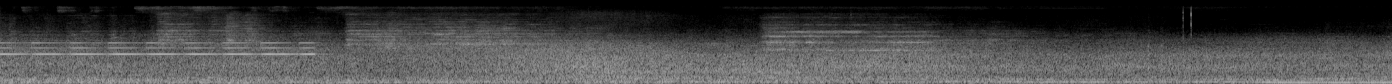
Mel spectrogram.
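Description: Double-stack intermodal container train rolling past, with steel wheels squealing in high, steady tones for the first three seconds and again about eight seconds in, as the end of the train moves away.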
